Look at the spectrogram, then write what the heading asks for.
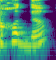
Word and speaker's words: Rodin: que o matemático, né, Mark Rodim ou Rodan, como queira pronunciar, o certo seria Rodã, mas vou falar então marca rodinho, só para você entender como é que se escreve, tá?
